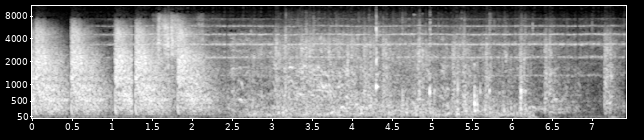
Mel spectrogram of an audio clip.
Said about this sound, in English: What is that? Hey, sounds like gunfire. It's an attack! Call out the guards!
